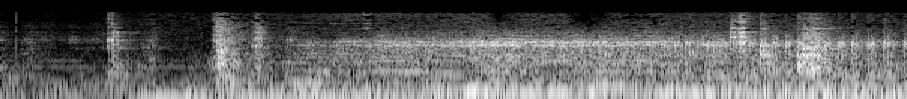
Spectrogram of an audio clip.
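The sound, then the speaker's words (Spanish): Dishes and cutlery clink a few times at an unhurried, irregular pace as dinner is served, over a steady low background hiss, with no one speaking. “Se sentó y me sirvió la cena y estaba muy callada.”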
